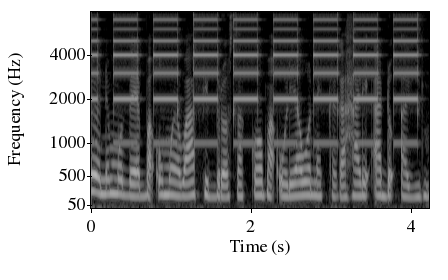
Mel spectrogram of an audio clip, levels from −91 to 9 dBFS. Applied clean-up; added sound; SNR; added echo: none; Alarm; 1 dB; none.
